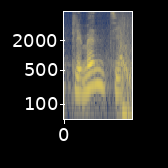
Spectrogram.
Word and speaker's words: Clémentin: et euh Joakim Cléementin, il m'a appris à prononcer son nom Clémentin qui est un journaliste estonien.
